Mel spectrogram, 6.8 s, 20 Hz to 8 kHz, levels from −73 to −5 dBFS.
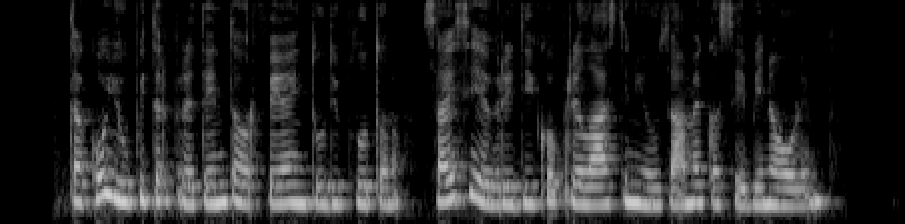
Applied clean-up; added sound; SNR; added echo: none; none; none; none.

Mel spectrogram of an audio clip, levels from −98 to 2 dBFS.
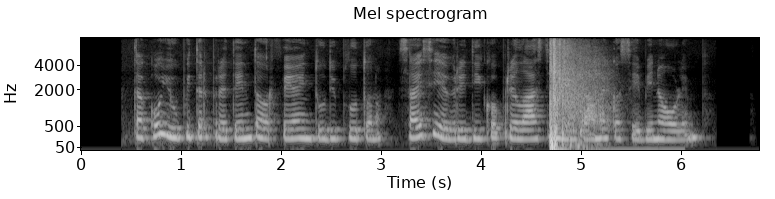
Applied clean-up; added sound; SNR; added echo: none; Gunshot, gunfire; -5 dB; none.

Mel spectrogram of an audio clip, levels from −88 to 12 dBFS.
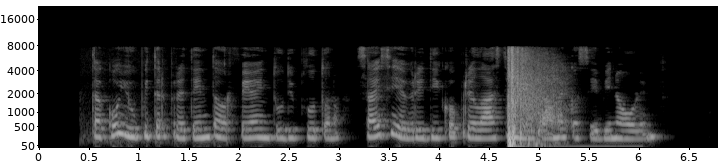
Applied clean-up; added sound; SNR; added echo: classical method log-MMSE.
